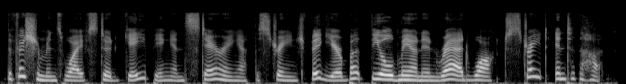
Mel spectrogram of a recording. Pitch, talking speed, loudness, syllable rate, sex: 215 Hz, 210 wpm, -19 LUFS, 5.3 syllables/s, female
